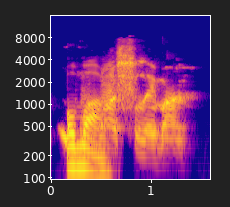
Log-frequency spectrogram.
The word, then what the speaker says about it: Omar Suleiman: Omar Suleiman, Solomon, how do you say it? Omar Suleiman, is that correct? – Omar Suleiman.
